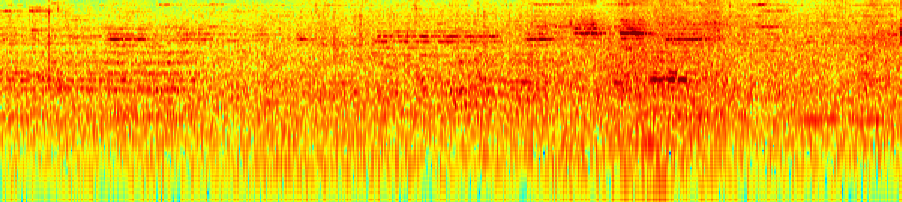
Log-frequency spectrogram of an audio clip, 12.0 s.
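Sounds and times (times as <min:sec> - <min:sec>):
train coaches rolling on track: 0:02.8 - 0:12.0.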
